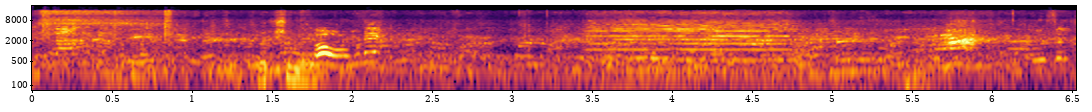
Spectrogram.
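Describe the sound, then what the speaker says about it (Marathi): Dense crowd babble fills a village fair (yatra) during a Harinaam Saptah, many overlapping voices and distant chatter at steady level, with a few louder nearby voices and a brief higher call rising above the hubbub. "आज ह्या वर्षी लई भयानक गर्दी आहे"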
